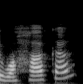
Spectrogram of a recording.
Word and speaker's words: Oaxaca: And she also volunteers at a children's cancer center wing in, to pronounce it correctly, Oaxaca, in Mexico, applying EFT and energy techniques to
